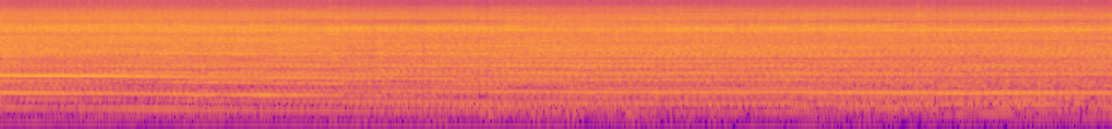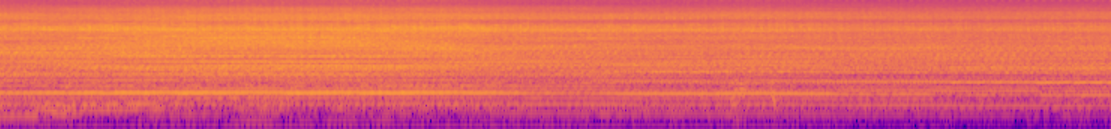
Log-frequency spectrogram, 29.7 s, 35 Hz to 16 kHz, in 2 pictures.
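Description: Toyota 1NZ-FE 1.5-litre four-cylinder engine idling steadily, its cooling system freshly refilled with coolant. A faint tone slides slightly down in pitch over the first few seconds.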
